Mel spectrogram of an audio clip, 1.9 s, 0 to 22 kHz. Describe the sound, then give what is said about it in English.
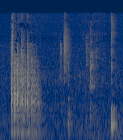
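A short rattling clatter of three six-sided dice rolled across a hard surface during a game, followed by three separate sharp clicks as stray dice bounce and settle, one die being dropped, with no talking. “2 dice, I still managed to drop a die somewhere.”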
